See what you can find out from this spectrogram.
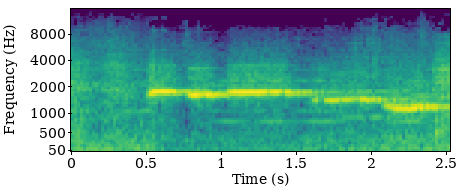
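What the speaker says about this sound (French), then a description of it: "j'aime bien aussi faire semblant de mal siffler" Someone whistles on purpose, badly and wobbly, in a steady tune that slides downward in pitch. The whistling sounds close and alone, with a quiet room behind it.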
